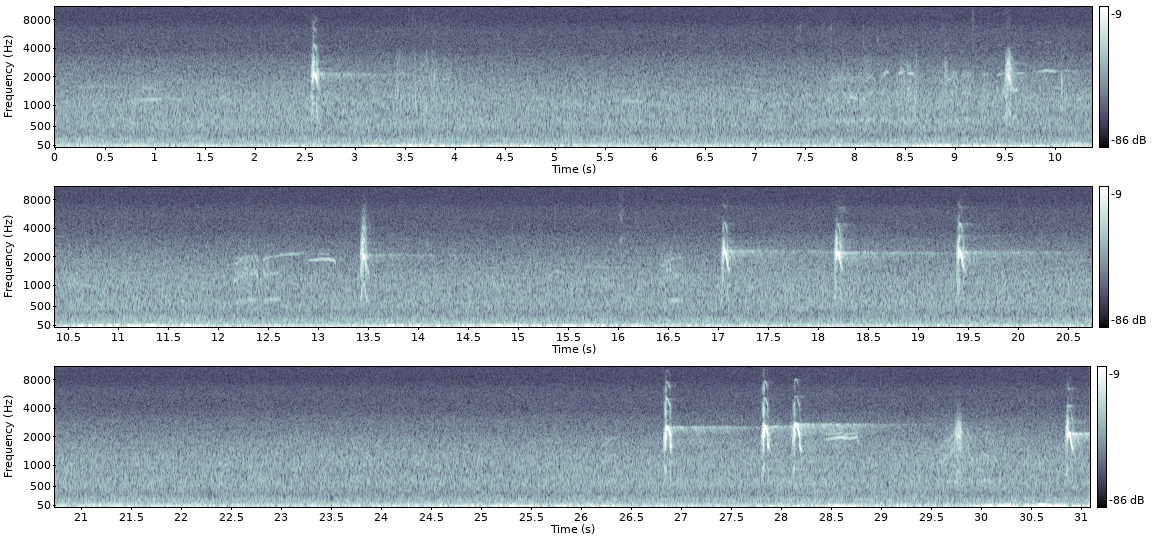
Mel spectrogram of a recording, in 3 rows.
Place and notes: Isle of Mull, UK - Curlew Grey Heron and fir trees at night
To the left of me were a line of pine trees that sang even with the slightest of breezes, and to the right was a hillside with a series of small waterfalls running down its slope. This recording includes Curlew, Grey Heron, Redshank, Greylag geese, Herring Gulls and the sound of seals rolling in the water of the still loch. Sony M10 and SAAS.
